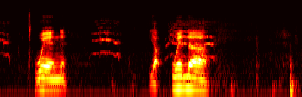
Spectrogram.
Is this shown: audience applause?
no

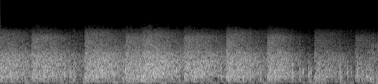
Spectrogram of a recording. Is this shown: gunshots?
yes

